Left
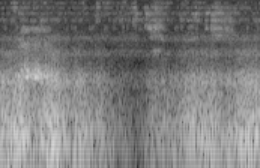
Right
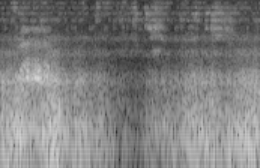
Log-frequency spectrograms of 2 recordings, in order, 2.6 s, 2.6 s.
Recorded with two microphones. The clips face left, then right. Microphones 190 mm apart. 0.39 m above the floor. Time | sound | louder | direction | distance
0.2 | a shout | right 2 dB | 65° right (ahead or behind) | ?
